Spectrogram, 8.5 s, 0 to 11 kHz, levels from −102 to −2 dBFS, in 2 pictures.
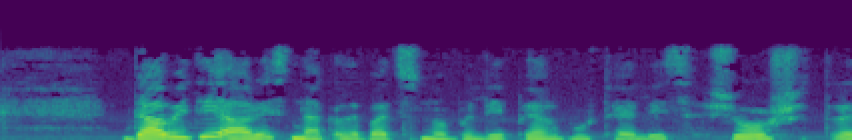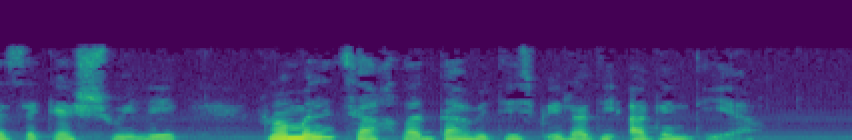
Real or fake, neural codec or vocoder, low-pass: real; none; 7.2 kHz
